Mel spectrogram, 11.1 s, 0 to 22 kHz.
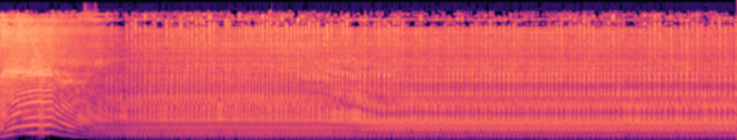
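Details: Stihl MS 194T top-handle chainsaw after muffler mod (inner baffle removed), freshly tuned, cutting red oak: screams up, drops under load and holds steady buzzing pitch through the cut without bogging; normal cutting under load.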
